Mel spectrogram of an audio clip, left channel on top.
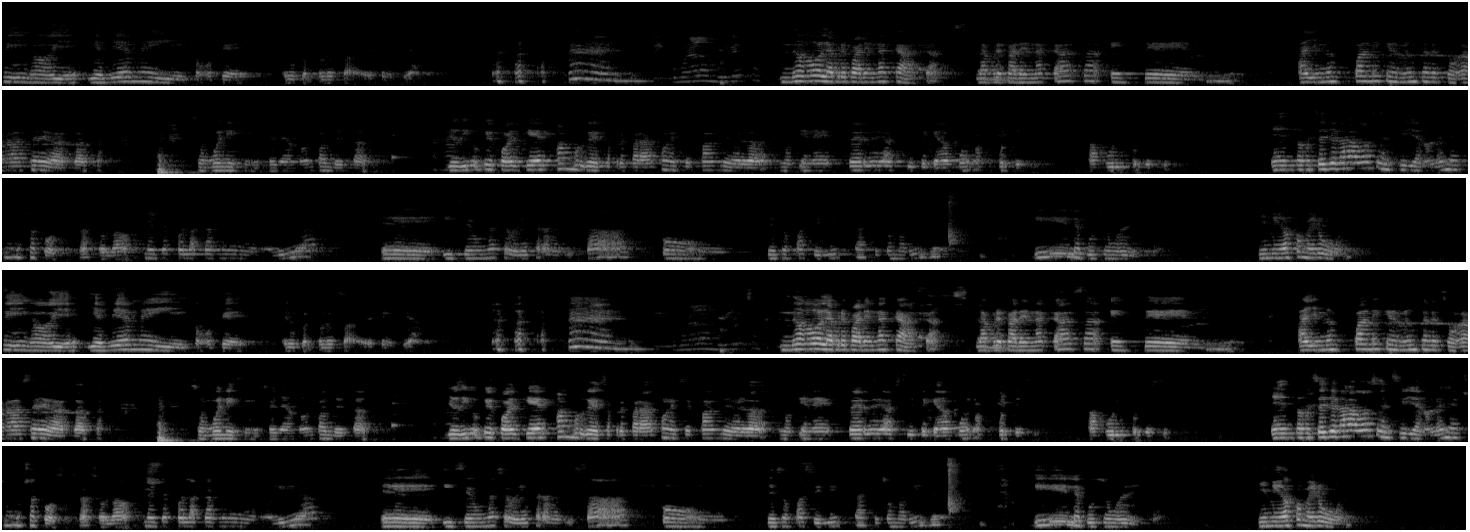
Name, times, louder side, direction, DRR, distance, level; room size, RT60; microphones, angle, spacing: voice 1, 0.0-2.4 2.8-4.2 4.9-6.5 7.8-12.4 13.0-15.7 16.2-16.3 16.6-18.4 19.1-24.9 25.5-26.3 27.3-32.5 33.1-35.6 35.9-36.6 37.0-38.9 39.3-39.4 39.6-40.9 41.9-42.9, right 5 dB, 75° right, 17 dB, 0.5 m, -34 dB
voice 2, 6.5-7.6 16.2-16.5 19.0-19.3 35.9-36.1, left 3 dB, 50° left, 5 dB, 1.8 m, -57 dB
15.5 x 7.8 x 7.4 m, 0.86 s
head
